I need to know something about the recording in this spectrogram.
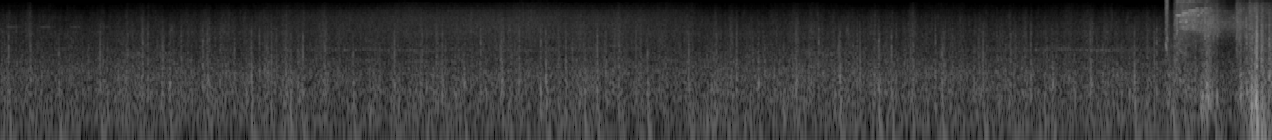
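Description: Wind rushes steadily past during a glide.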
